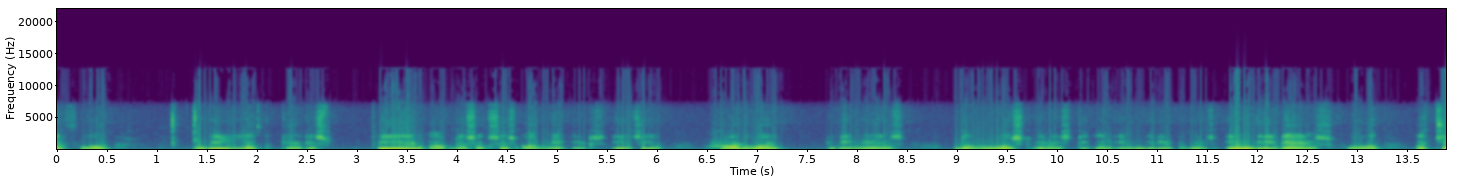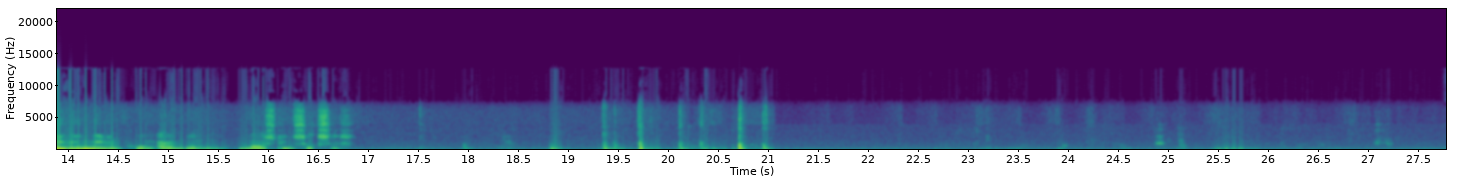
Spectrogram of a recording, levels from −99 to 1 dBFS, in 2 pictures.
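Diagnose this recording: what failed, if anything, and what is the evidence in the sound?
The failure is at the sample-format conversion stage, where interleaved audio is being read as planar across the whole speech clip. Each 24 ms block gets split, so the voice plays an octave low and doubled, with a choppy flutter at about 41.7 Hz from the block boundaries.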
